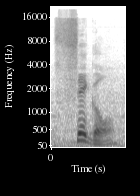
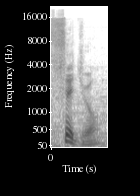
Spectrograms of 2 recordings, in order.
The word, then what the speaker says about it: Sigil: bit later but anyway everybody's pronounce pronouncing it sigle instead of sigil so the uh the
